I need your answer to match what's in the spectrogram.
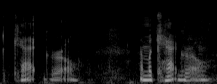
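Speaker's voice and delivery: ordinary delivery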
